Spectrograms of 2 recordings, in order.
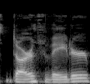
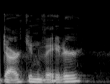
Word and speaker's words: Darth Vader: I couldn't pronounce Darth Vader properly. I kept calling him Darken Vader.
